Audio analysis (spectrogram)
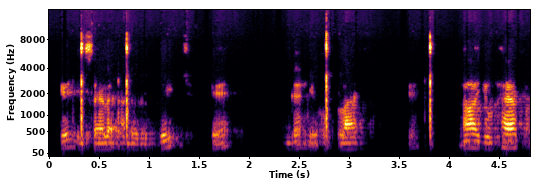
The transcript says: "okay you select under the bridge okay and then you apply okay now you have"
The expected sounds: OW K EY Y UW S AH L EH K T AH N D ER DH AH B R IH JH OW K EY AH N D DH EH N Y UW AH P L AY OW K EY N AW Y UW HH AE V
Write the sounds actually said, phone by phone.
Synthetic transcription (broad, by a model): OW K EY Y UW S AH L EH T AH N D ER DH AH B R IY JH OW K EY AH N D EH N Y UW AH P L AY OW K EY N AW Y UW HH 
